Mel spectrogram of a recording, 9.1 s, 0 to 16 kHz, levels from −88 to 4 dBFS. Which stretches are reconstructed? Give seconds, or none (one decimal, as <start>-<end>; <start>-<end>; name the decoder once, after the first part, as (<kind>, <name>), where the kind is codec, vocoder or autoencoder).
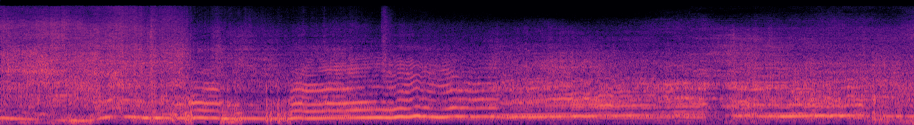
0.0-1.8 (codec, SNAC); 6.9-9.1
